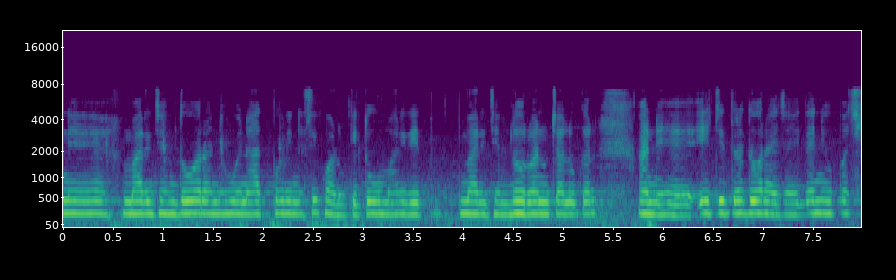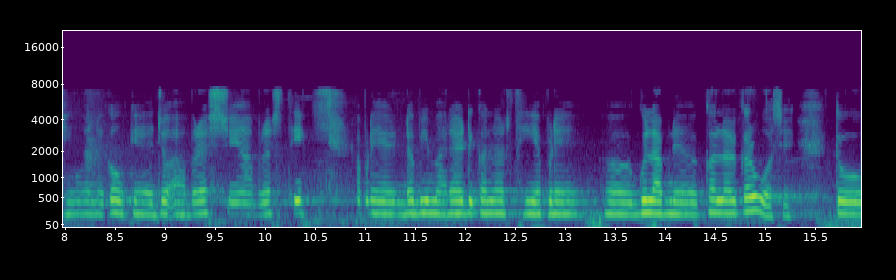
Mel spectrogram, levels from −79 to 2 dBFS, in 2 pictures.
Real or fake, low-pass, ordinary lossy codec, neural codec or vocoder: real; 7.2 kHz; none; none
